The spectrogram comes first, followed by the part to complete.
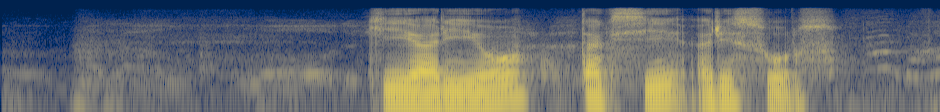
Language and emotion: Russian, neutral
